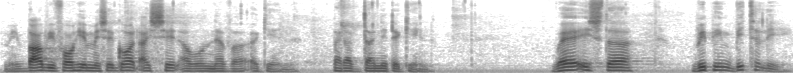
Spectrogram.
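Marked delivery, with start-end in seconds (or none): 1.1-4.3 mild hushed prayer of failure; ashamed confession. Pretend. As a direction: lower and softer, a quiet admission. Preacher voices a kneeling confession.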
